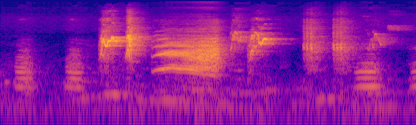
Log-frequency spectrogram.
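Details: Javan myna song, with female and male birds both named: harsh squawks and grating bursts mixed with short whistled notes. A broad, noisy rasp in the middle, then clipped chattering phrases.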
